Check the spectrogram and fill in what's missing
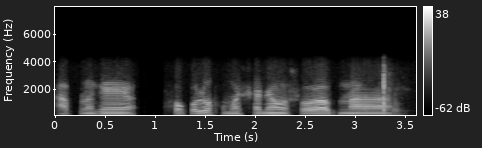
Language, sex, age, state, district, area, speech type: Assamese, male, 45-60, Assam, Majuli, rural, conversation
